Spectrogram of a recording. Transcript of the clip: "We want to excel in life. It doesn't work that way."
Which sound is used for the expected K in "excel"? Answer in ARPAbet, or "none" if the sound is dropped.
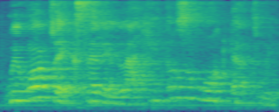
K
